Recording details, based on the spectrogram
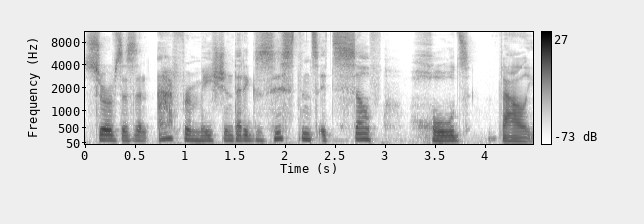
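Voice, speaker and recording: On a very clean recording with a silent background, a man speaks at a medium pitch and moderate pace with ordinary pitch variation. It is a plain, everyday voice with a dry, close sound and no echo. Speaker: literature video host. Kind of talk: lecture. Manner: casual, many fillers.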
